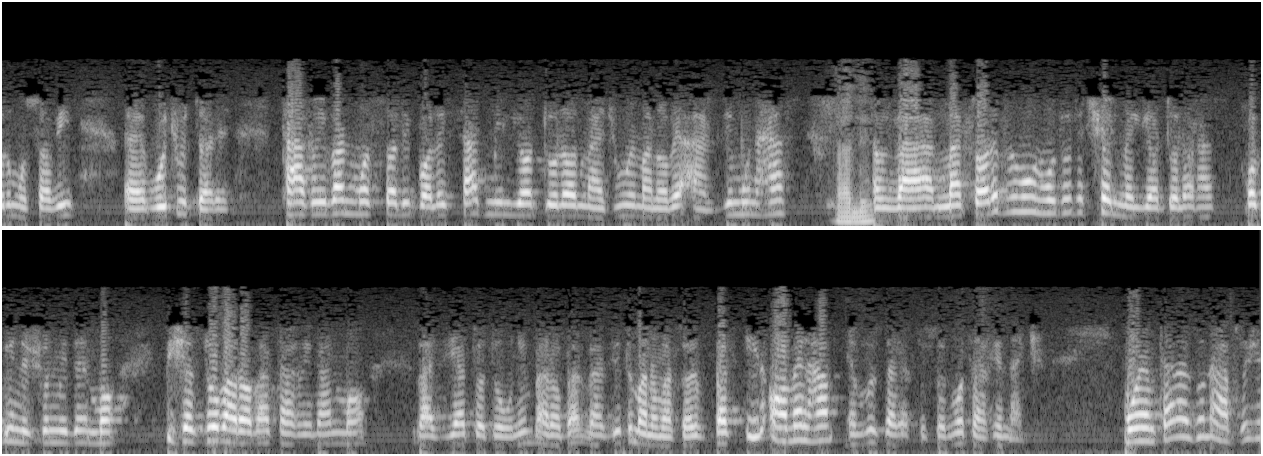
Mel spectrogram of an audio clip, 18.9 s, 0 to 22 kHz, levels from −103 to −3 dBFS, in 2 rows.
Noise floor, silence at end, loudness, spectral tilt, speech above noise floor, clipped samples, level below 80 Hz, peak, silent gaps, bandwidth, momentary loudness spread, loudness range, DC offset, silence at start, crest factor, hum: -49 dBFS; 0 s; -18 LUFS; -4 dB/octave; 31 dB; under 0.1%; -46 dBFS; -4 dBFS; none; 8 kHz; 11 LU; 3 LU; under 0.1%; 0 s; 16 dB; none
